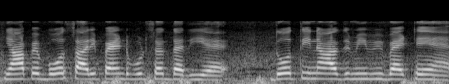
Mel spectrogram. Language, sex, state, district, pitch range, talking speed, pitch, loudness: Hindi, female, Haryana, Jhajjar, 240-255 Hz, 200 wpm, 250 Hz, -14 LUFS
